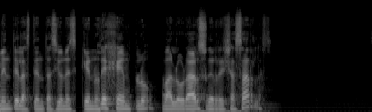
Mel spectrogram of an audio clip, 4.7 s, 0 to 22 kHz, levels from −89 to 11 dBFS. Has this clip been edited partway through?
yes; 4 cuts; at 0.9 s, 1.2 s, 2.0 s, 2.6 s

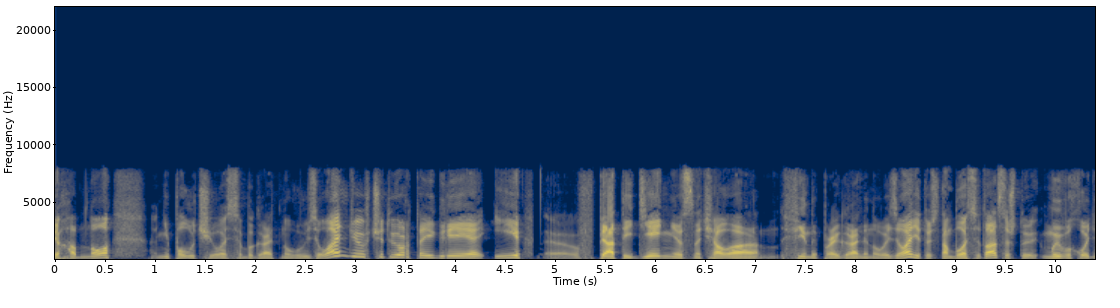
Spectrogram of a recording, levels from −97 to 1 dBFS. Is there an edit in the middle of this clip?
yes; 1 cut; at 4.8 s

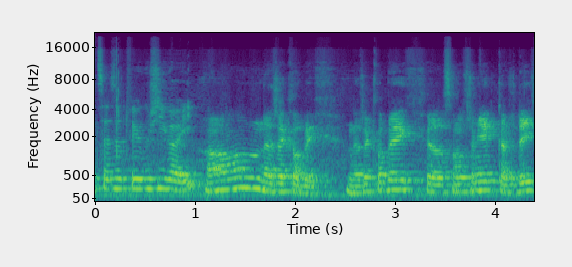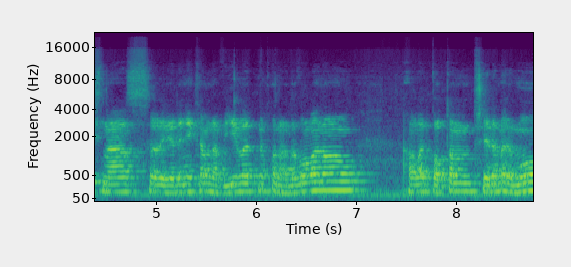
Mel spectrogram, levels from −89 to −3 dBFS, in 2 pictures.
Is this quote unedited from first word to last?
yes; 0 cuts

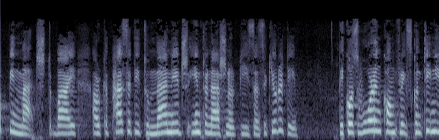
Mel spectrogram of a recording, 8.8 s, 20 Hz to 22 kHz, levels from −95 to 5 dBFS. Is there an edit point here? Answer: no; 0 cuts

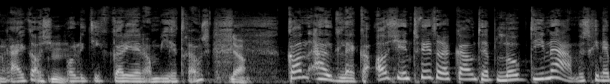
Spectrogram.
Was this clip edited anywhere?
no; 0 cuts

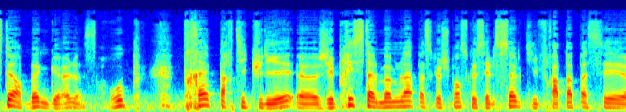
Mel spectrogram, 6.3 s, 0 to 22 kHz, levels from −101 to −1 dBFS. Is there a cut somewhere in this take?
yes; 1 cut; at 1.0 s

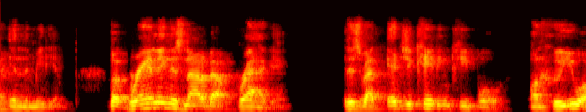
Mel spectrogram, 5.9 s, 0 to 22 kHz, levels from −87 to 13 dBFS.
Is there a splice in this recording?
no; 0 cuts

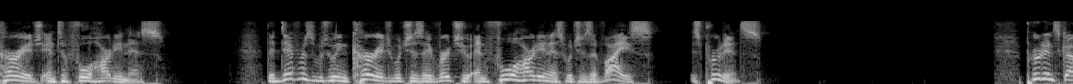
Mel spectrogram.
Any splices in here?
no; 0 cuts

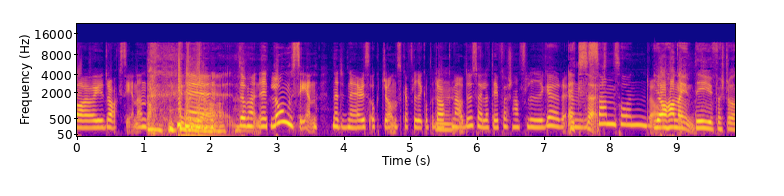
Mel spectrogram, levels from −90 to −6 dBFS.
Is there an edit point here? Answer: yes; 2 cuts; at 2.8 s, 6.5 s

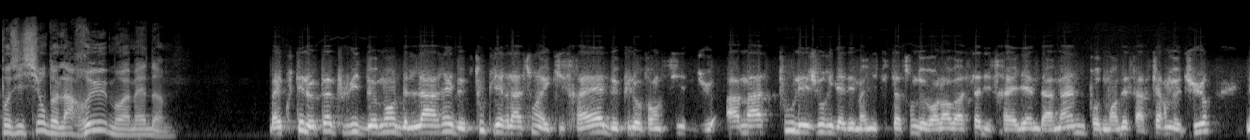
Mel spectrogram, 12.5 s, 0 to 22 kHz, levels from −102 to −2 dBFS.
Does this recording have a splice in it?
no; 0 cuts

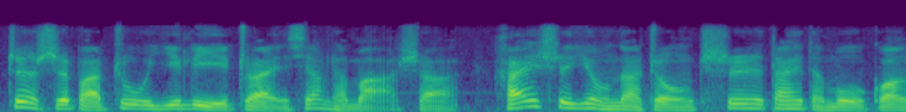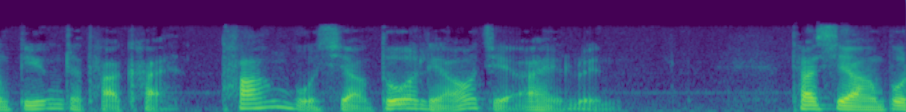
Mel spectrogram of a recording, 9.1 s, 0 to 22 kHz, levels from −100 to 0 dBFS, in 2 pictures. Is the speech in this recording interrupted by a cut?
yes; 2 cuts; at 2.4 s, 5.5 s

